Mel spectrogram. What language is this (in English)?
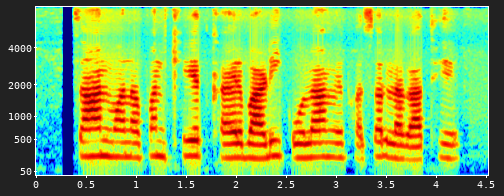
Chhattisgarhi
